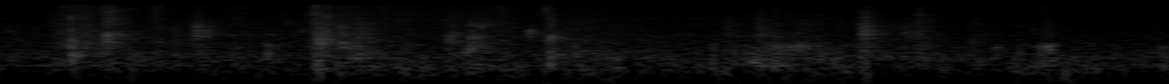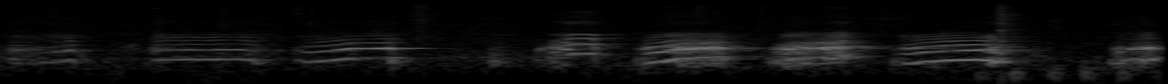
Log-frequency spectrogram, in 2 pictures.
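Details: Four-week-old dachshund puppies indoors. Quiet shuffling and soft rustles open the recording, then a run of high, wavering whimpers and squeaky yelps fills the second half, roughly one per second, with faint scratching between them.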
